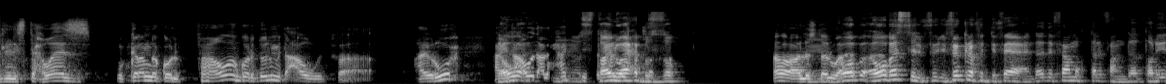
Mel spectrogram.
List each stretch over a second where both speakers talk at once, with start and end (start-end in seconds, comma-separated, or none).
5.0-6.7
